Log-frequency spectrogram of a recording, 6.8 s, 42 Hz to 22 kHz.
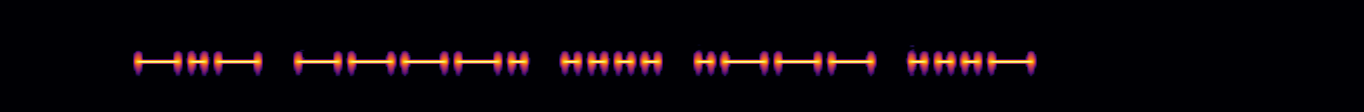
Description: Morse code, heard as a keyed tone, about 18 wpm, 700 Hz. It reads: K9HJV
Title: Speed Racing - USA 1x3 Call Signs 15wpm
